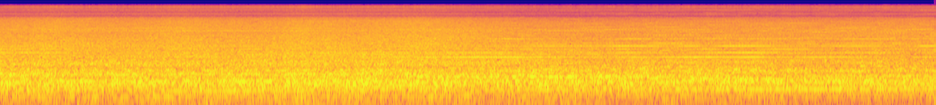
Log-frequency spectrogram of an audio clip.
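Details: Worm screen centrifuge test run after repair for bad vibration: the worn main drive bearing diameter was machined and sleeved, and the main drive and gearbox bearings replaced. Steady whir and hum with no knocks or growl; normal running.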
